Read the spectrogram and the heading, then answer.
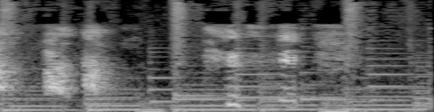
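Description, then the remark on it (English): A dog named Buster barks several times in short, sharp bursts, fairly loud, over a steady background of sustained musical tones. “Me and my dog Buster really love listening to Israel News Talk Radio.”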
